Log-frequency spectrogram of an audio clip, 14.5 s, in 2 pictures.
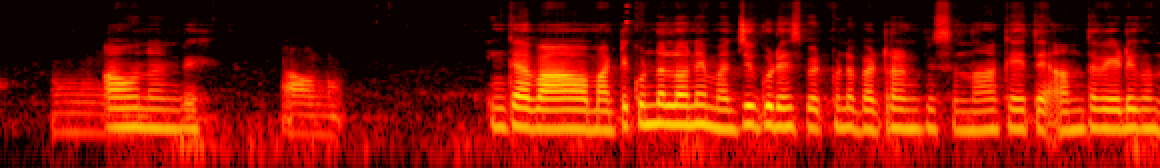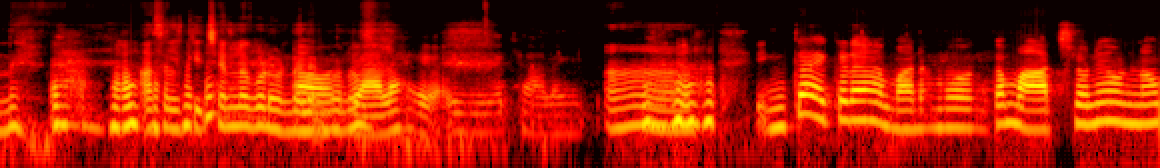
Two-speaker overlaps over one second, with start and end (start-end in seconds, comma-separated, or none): none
